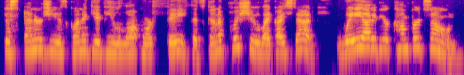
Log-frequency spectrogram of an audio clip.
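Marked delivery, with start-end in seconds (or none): none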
